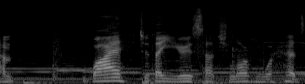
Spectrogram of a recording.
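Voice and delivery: normal talking voice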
